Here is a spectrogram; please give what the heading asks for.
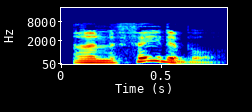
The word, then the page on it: unfadable: British English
